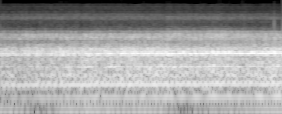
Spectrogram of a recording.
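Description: A car drives along a road.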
